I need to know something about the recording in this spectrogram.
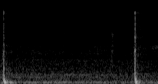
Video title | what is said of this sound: How To Bury Wires | you hear a little thumping noise that's the pipe and you know that you're getting it down really well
